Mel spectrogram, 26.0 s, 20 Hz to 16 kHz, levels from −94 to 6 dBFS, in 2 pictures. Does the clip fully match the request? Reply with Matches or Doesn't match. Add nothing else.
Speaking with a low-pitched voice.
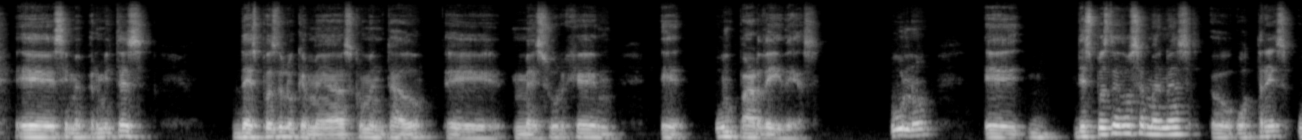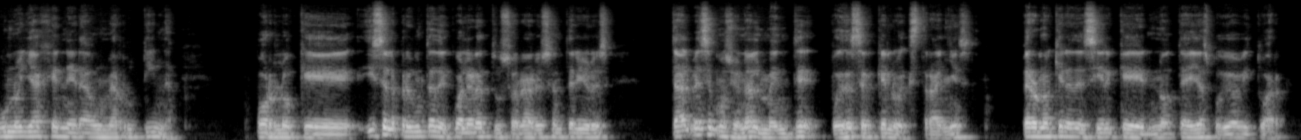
Matches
